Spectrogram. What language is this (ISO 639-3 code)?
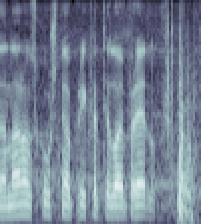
srp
